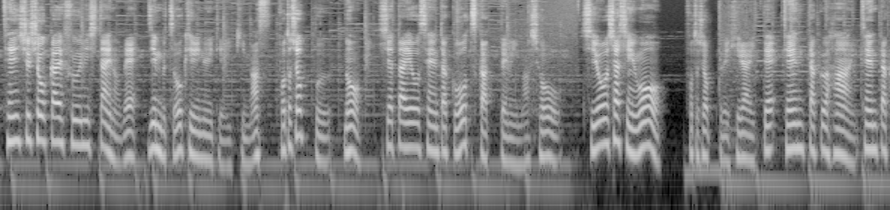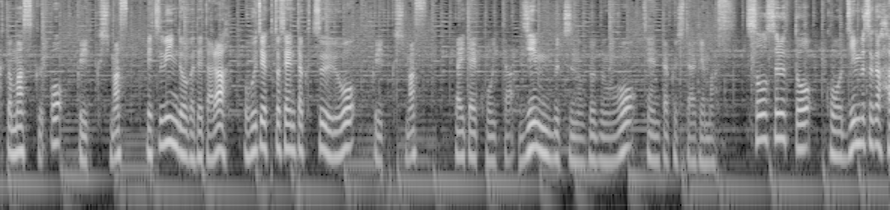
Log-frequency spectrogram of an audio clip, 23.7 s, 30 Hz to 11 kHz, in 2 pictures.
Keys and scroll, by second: 12.5 alt+super+r, 15.6 super+Tab, 15.6 alt+super+r.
